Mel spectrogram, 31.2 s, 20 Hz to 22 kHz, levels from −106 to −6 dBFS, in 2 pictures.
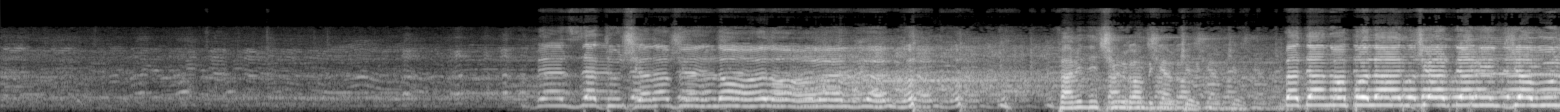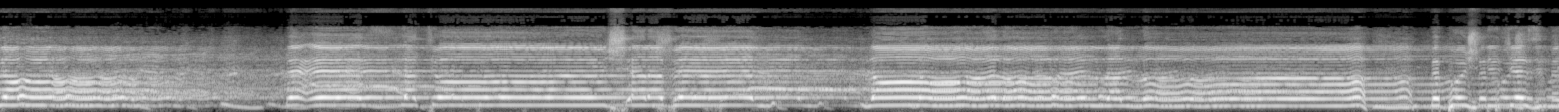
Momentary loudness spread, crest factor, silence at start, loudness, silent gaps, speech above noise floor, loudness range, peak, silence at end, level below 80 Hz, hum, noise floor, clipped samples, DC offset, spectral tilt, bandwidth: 15 LU; 16 dB; 1.8 s; -18 LUFS; none; 33 dB; 11 LU; -4 dBFS; 0 s; -60 dBFS; none; -52 dBFS; under 0.1%; under 0.1%; -3.5 dB/octave; 16 kHz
